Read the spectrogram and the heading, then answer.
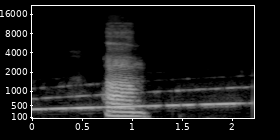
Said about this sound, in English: Got a fire whistle going off if you're hearing that over here in Coulomb, South Dakota.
